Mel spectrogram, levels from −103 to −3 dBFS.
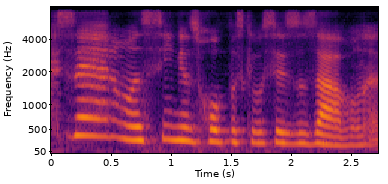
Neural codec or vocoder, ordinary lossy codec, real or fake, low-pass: codec, 16 kHz, about 1 kbps, DyCAST, with the encoder's durations; none; fake; 7.2 kHz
